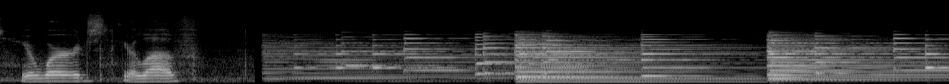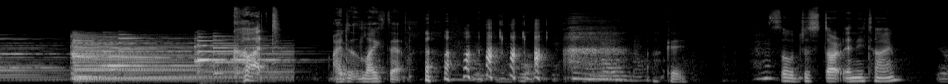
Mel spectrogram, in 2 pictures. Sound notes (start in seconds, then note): 2.7 gentle piano music; 13.7 laughs; 14.6 crew murmuring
